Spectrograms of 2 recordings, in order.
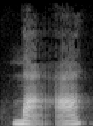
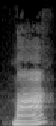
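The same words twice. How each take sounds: First: The pitch falls low then rises again. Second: The pitch starts mid and rises high. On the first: The word means horse. "the third tone is the falling rising tone" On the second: The word means hump. "This is how the second tone sounds"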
